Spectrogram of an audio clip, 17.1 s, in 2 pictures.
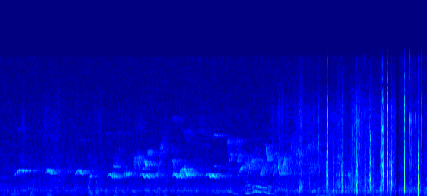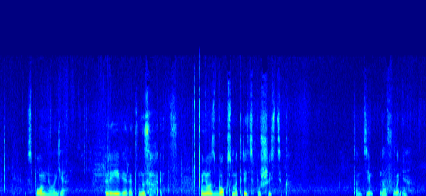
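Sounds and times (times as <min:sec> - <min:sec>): sharp clicks and rustles: 0:05.5 - 0:08.8, 0:11.7 - 0:12.8.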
